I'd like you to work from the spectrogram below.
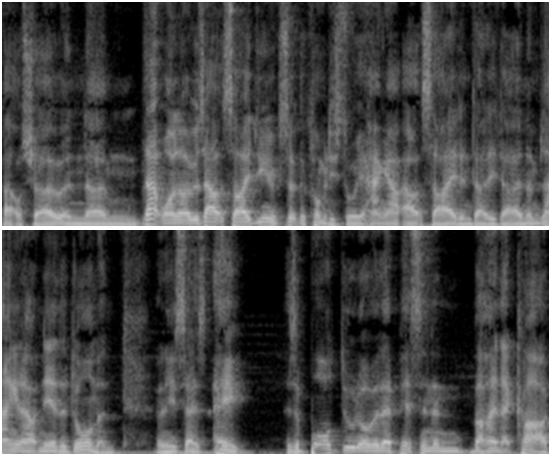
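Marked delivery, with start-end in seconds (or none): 7.6-10.9 put-on New York street accent. Retelling what the doorman outside the comedy store said: New York accent. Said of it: "I don't know why I'm doing New York accent".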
